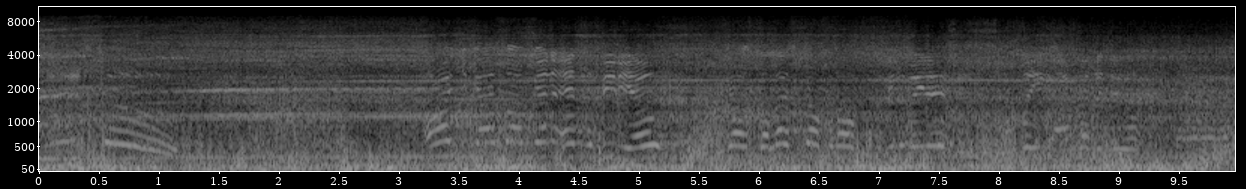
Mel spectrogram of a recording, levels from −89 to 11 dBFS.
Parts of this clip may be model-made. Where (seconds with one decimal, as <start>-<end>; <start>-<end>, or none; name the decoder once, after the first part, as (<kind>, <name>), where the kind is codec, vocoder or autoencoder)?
0.0-1.8 (vocoder, BigVGAN v2); 5.7-10.0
